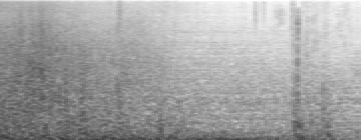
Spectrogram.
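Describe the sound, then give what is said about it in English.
A shirt thrown into a fire sets off a huge fireball: a loud, broad roaring whoosh that fills the whole clip and eases slightly toward the end. “throws it into the fire, causing a huge fireball”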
